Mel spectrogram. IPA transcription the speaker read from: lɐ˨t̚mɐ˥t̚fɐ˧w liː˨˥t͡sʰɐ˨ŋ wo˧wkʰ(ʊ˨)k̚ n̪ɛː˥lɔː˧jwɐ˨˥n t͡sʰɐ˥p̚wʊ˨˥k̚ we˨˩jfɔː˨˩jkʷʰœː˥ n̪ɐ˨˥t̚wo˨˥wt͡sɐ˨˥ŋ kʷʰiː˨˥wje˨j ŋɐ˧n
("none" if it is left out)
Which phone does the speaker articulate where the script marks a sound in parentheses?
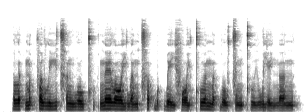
ʊ˧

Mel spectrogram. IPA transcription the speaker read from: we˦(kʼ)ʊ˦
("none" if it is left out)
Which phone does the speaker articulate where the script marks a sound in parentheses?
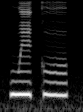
k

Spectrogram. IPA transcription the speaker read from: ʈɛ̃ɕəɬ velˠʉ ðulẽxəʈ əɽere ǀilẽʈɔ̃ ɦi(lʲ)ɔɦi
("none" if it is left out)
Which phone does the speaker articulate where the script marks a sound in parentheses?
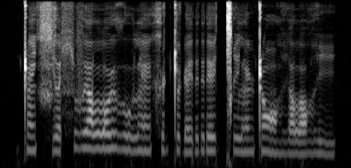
lˠ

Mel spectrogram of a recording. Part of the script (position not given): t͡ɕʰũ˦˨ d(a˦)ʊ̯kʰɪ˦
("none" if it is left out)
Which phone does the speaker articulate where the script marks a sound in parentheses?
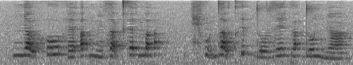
a̰˦˨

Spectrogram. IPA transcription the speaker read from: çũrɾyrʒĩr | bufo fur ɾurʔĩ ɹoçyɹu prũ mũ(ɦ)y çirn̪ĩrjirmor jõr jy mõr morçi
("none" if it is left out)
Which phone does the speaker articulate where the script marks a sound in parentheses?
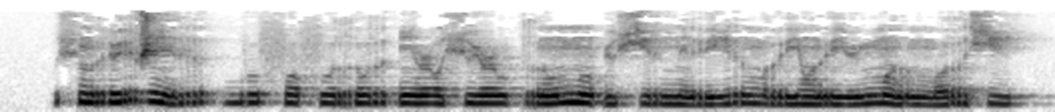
ʔ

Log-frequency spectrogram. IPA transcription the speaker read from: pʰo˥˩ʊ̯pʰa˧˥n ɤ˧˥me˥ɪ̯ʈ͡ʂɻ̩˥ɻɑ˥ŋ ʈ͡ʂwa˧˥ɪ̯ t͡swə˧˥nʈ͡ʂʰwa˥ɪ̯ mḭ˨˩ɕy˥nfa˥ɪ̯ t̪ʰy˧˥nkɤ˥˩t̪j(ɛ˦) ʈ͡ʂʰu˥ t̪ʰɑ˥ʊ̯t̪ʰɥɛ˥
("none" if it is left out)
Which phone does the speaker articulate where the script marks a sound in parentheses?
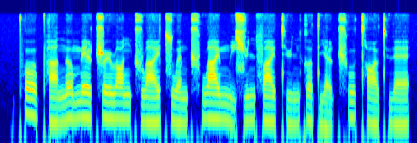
ɛ̰˨˩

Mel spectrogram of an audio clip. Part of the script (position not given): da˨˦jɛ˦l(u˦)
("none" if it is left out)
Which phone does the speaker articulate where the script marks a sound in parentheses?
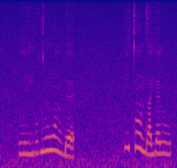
u˧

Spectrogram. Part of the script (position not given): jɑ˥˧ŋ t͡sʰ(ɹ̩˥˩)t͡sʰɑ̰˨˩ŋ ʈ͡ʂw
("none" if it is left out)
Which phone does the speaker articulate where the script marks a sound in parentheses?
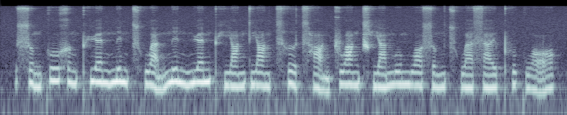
ɹ̩˥˩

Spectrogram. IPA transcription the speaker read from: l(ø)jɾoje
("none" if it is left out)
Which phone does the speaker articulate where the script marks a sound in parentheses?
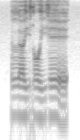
œ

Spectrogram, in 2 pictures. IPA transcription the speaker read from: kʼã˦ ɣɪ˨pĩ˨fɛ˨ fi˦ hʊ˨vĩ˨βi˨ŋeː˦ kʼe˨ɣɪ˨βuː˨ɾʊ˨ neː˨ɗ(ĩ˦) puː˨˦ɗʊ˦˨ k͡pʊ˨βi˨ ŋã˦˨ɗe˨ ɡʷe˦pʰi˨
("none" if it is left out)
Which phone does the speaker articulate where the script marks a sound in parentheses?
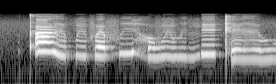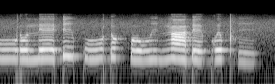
i˦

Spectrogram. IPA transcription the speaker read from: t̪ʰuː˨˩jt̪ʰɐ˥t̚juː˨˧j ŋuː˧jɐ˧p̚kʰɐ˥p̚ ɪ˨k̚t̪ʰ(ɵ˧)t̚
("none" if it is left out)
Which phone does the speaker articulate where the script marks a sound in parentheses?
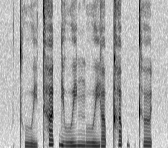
ɵ˧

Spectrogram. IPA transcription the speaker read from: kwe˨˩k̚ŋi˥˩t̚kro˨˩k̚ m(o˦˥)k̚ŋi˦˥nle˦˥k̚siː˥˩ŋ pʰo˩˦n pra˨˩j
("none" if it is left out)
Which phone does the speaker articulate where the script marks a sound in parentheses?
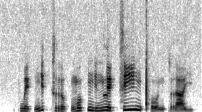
o˦˥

